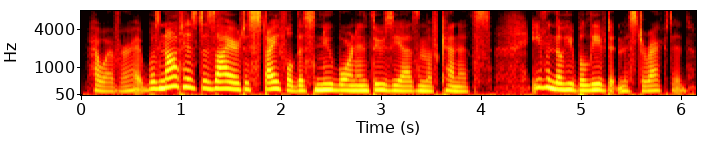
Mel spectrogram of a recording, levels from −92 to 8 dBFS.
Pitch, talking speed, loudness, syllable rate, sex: 200 Hz, 195 wpm, -17 LUFS, 6.3 syllables/s, female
